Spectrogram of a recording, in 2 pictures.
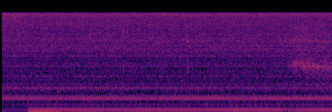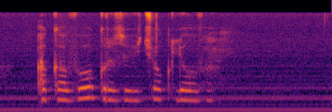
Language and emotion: Russian, neutral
